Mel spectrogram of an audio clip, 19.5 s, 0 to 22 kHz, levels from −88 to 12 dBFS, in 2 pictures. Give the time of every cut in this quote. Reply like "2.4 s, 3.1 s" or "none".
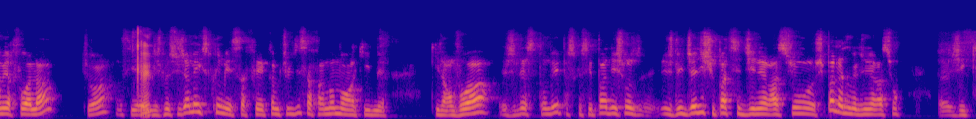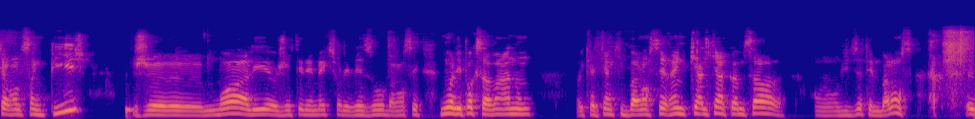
none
